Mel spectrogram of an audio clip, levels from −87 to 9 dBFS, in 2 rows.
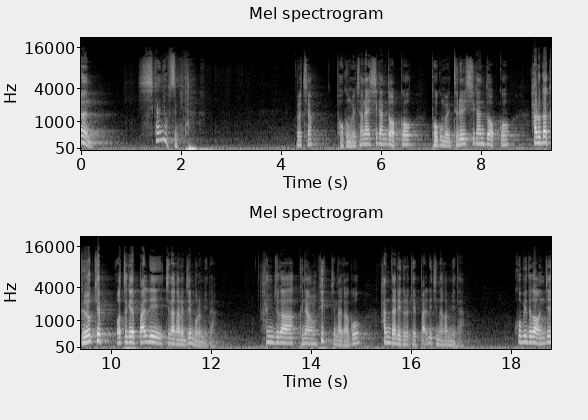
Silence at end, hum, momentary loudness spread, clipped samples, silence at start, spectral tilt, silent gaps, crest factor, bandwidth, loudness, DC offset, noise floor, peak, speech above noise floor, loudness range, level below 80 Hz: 0 s; none; 16 LU; under 0.1%; 0 s; -6 dB/octave; none; 16 dB; 14 kHz; -17 LUFS; under 0.1%; -41 dBFS; 0 dBFS; 26 dB; 14 LU; -36 dBFS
